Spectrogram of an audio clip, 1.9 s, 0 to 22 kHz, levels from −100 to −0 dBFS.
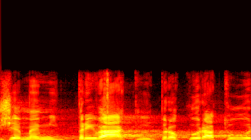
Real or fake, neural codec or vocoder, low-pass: real; none; 10.8 kHz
